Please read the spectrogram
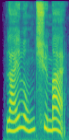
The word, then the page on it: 来龙去脉: lái lóng qù mài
